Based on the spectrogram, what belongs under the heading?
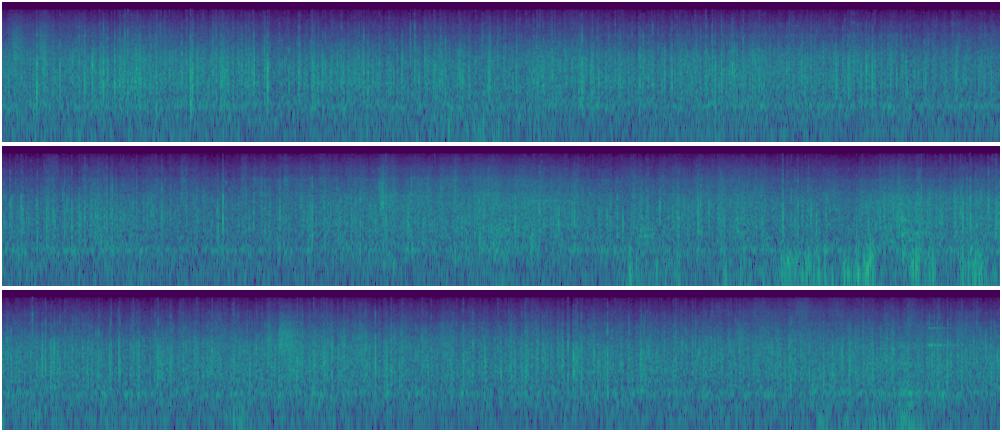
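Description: Heavy rain falling steadily, a dense even hiss of downpour hitting the ground and surfaces.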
